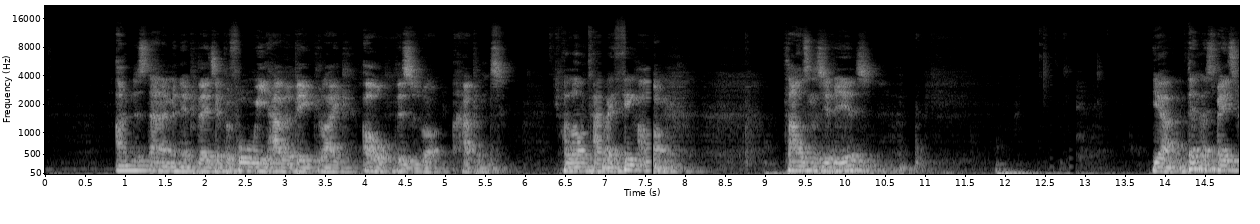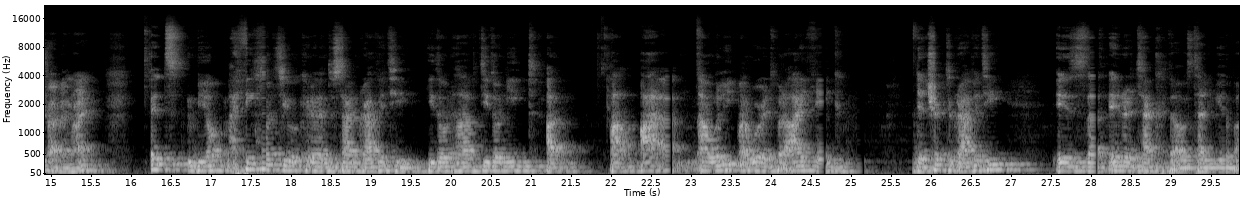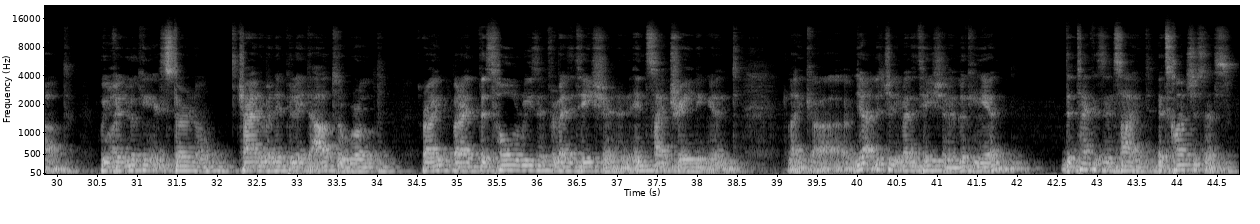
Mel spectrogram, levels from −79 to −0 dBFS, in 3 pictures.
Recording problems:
off-mic speech; far
squashed, flat; heavily
room echo; noticeable; dies away in 0.5 s
choppy; occasionally; 1% of the speech affected

